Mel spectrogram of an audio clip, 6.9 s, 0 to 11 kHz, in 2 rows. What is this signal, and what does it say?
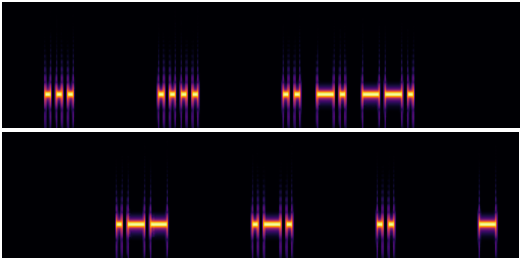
Morse code, heard as a keyed tone, about 32 wpm, spaced as for 15 wpm, 800 Hz. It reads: SHING WRIT
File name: Special INGs / Special INGs-mp3s / SlowToFaster ing @30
